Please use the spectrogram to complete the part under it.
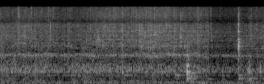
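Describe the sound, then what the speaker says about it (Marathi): Ground masala paste, made with onion, tomato, ginger and garlic, sizzles steadily in oil in a pan as it is sautéed for a vegetable bhaji of peas and potatoes, with a few soft stirring scrapes and clicks and no talk. "आता हे वाटण तेल सुटेपर्यंत चांगलं परतून घेऊया"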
